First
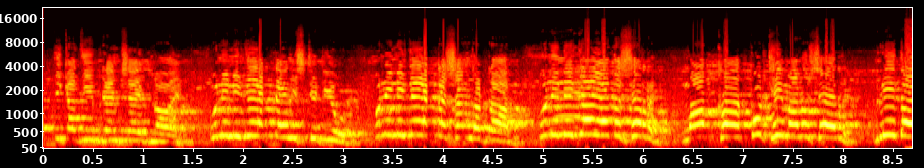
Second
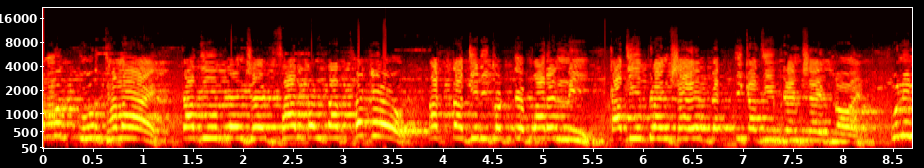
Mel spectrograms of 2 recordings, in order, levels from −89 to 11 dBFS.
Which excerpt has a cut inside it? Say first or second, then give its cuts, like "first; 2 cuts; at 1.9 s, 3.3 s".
second; 1 cut; at 5.6 s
